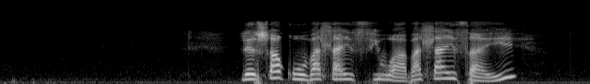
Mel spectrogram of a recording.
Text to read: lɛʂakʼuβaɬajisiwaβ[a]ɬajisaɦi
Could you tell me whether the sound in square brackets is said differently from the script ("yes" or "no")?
no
